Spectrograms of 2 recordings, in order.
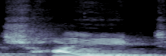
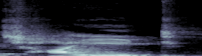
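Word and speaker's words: chide: slip slip এরপরে বলবে চাইড ওকে আমরা চাইড বলতাম সি এইচ যদি এই দুটো লেটার একসাথে দেখো তাহলে অবশ্যই ছ উচ্চারণ করবে হ্যাঁ এটাকে বলবে ছাইড ছাইড ছাইড তিরস্কার করা আবার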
